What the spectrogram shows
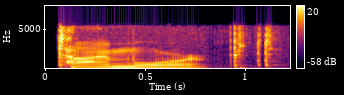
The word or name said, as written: time-warped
